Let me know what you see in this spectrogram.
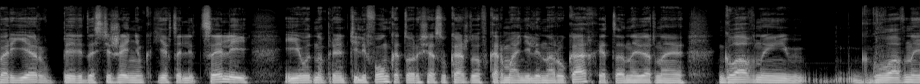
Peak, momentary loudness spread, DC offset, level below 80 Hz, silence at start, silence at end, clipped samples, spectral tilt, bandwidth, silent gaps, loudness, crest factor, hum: -4 dBFS; 6 LU; 0.3%; -44 dBFS; 0 s; 0 s; under 0.1%; -6 dB/octave; 17 kHz; none; -20 LUFS; 16 dB; none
